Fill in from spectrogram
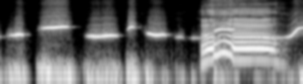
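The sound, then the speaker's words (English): A person whistles a short melody, several distinct notes jumping between pitches, then shifts into a loud, sustained voiced tone that bends upward at the end. “I know you can whistle. Yodel that melody.”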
